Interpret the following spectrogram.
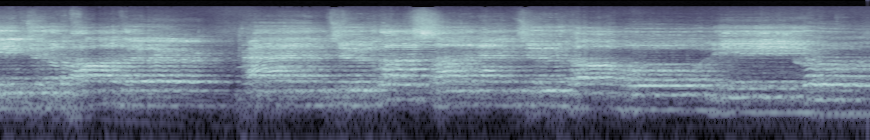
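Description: Congregation and song leaders singing a hymn together in long, held phrases, with a brief break for breath about three seconds in.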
